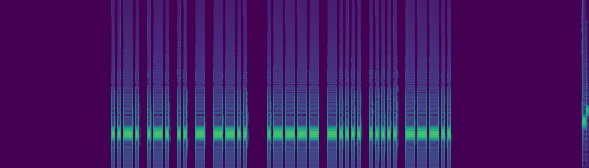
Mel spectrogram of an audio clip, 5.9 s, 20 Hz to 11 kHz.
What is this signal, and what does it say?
Morse code, heard as a keyed tone, about 40 wpm, 700 Hz. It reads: FRITZ 1658
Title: CWT Exchange 40wpm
